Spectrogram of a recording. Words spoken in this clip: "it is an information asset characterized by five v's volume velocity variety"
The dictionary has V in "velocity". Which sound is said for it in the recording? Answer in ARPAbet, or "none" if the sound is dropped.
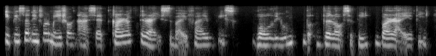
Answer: F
